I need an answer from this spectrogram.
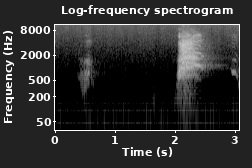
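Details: Red fox vixen fighting off a bigger, stronger intruding male at her den: a short, soft rasping squeal, then a loud, drawn-out hoarse scream lasting about half a second, over a quiet background.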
